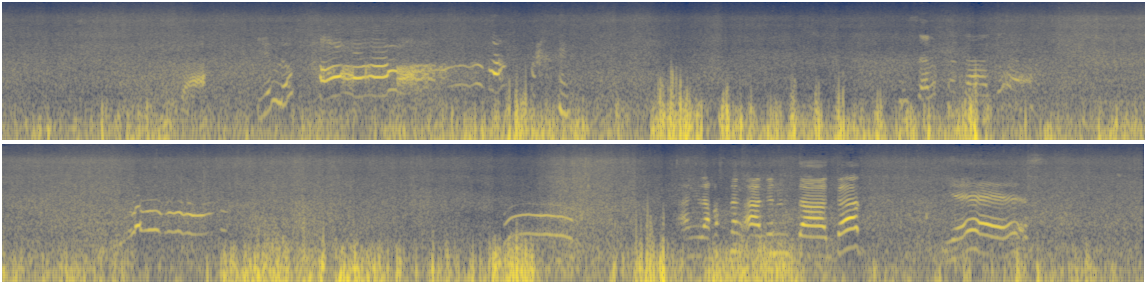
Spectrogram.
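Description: Waves wash onto the shore.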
